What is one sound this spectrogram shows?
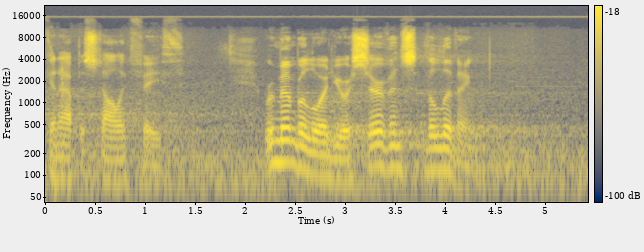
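An elderly man speaks and chants slowly into a microphone.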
